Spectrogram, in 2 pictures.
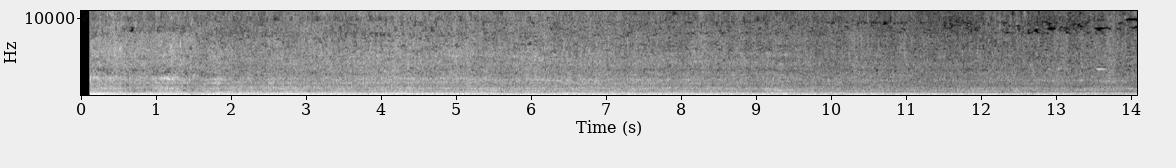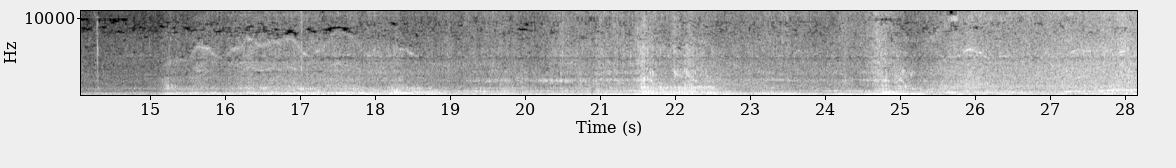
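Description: Amphibious sports car's engine running at a steady low speed, then about halfway through getting louder and revving repeatedly, its pitch rising and falling several times as the car powers away across the water.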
